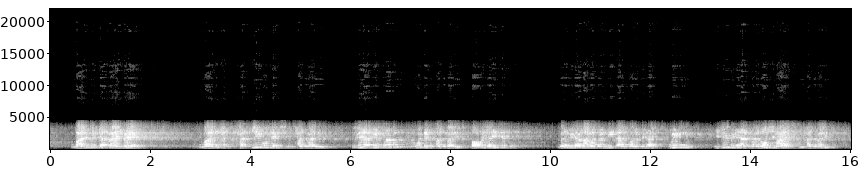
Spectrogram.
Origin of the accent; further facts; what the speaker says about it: Egypt; احفظ بلدنا مصر وسائر بلاد المسلمين اجمعين يا رب العالمين.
